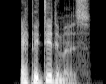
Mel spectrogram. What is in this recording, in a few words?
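"epididymis", British English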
